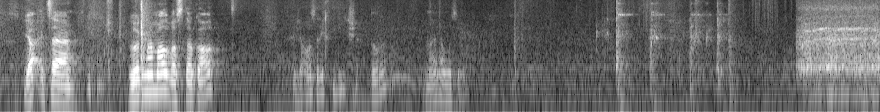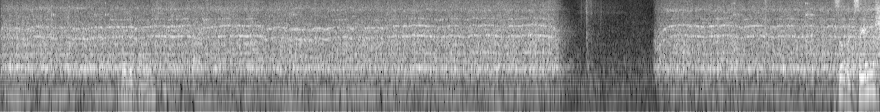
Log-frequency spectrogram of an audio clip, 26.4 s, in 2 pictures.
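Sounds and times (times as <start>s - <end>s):
speech: 0.4s - 3.3s, 4.4s - 7.1s, 25.8s - 26.3s
espresso machine whirring and humming while brewing coffee: 11.9s - 21.8s, 23.0s - 26.3s.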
